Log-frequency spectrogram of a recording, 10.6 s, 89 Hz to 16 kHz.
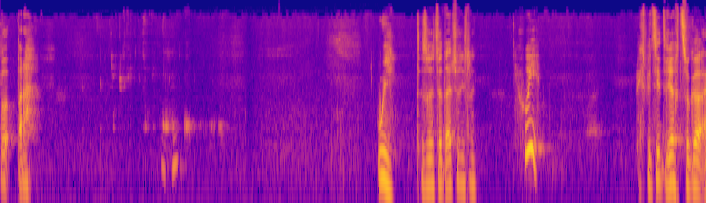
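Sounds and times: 
speech: 0:00.0 - 0:00.6, 0:05.7 - 0:08.2, 0:09.7 - 0:10.5
sparkling wine poured into a glass: 0:01.4 - 0:03.5.

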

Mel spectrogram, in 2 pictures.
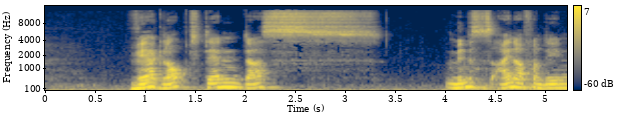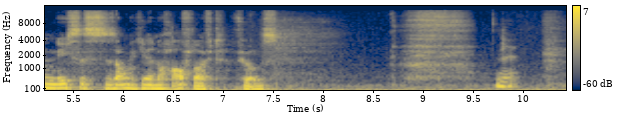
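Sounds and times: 
speech: 0:00.9 - 0:02.7, 0:04.0 - 0:07.6, 0:09.7 - 0:10.0
person drawing a sharp heavy inhalation before speaking: 0:07.5 - 0:09.6.

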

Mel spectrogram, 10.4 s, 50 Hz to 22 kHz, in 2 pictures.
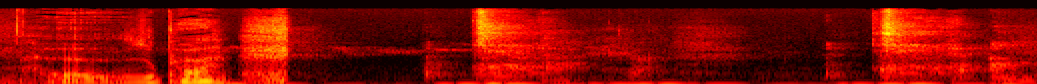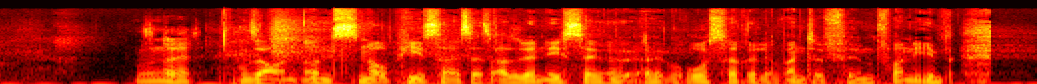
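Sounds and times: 
speech: 0:00.2 - 0:01.4, 0:05.8 - 0:10.2
person clearing throat: 0:02.2 - 0:03.3, 0:04.2 - 0:05.3.

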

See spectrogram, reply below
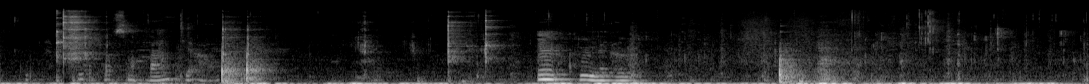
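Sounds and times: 
speech: 0:01.2 - 0:02.7, 0:05.4 - 0:06.6
chewing crunchy gluten-free crumble with tiny streusel bits: 0:03.1 - 0:05.3, 0:06.2 - 0:10.8.

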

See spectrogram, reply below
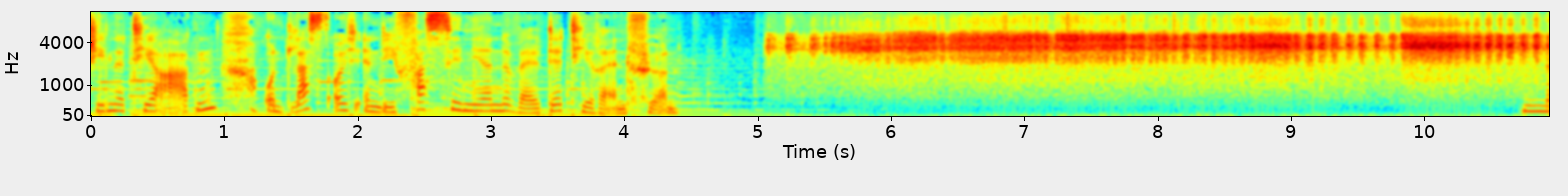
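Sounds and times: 
speech: 0:00.0 - 0:05.5, 0:10.8 - 0:10.9
snake rattle buzzing: 0:05.0 - 0:10.9.

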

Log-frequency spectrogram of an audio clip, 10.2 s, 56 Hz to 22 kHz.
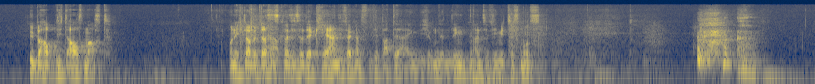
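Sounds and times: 
speech: 0:00.4 - 0:01.4, 0:02.9 - 0:07.0, 0:09.0 - 0:09.5
person coughing: 0:08.7 - 0:09.6
person clearing throat: 0:08.7 - 0:09.7.

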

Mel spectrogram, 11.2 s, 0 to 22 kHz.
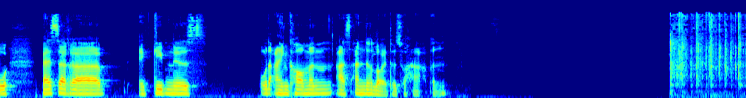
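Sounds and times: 
speech: 0:00.0 - 0:03.1, 0:03.9 - 0:06.8
mechanical keyboard typing: 0:10.1 - 0:11.1.

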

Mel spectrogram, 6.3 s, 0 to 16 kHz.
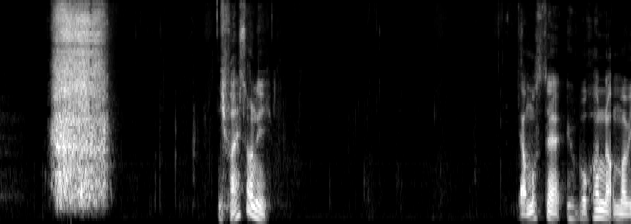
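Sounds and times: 
loud sneeze: 0:00.5 - 0:01.2
speech: 0:02.2 - 0:02.8, 0:05.2 - 0:06.3.

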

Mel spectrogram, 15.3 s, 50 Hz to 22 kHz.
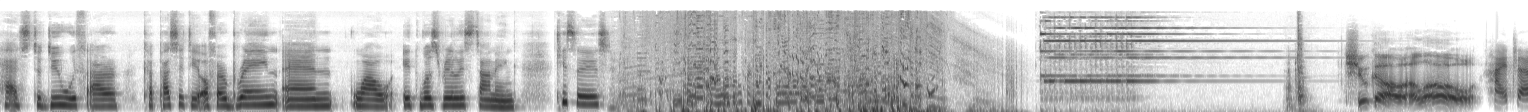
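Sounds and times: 
speech: 0:00.0 - 0:08.3, 0:13.6 - 0:15.2
telephone bell ringing: 0:10.4 - 0:13.4.

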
